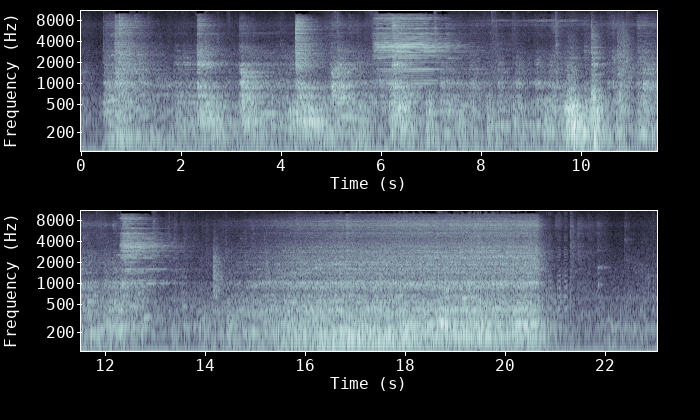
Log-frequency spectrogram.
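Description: Soundtrack of a projected video playing through a hall's loudspeakers: sound effects and music, with a string of short sweeps, a loud hit about ten seconds in, and a steady sound that builds from about fourteen seconds and stops abruptly near the end. A constant low hum runs underneath.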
